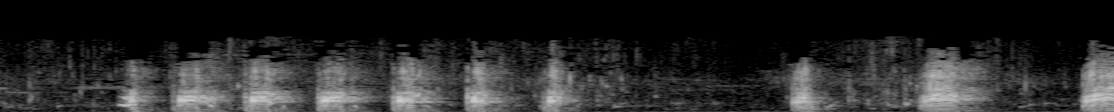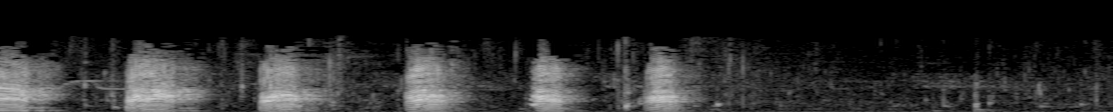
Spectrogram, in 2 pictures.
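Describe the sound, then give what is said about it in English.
Ducks quacking: a quick run of about seven harsh, nasal calls, then a short pause and a slower series of many more loud, honking quacks, alone with no talk. “Ducks quack.”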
